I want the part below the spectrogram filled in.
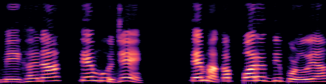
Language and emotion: Goan Konkani, angry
